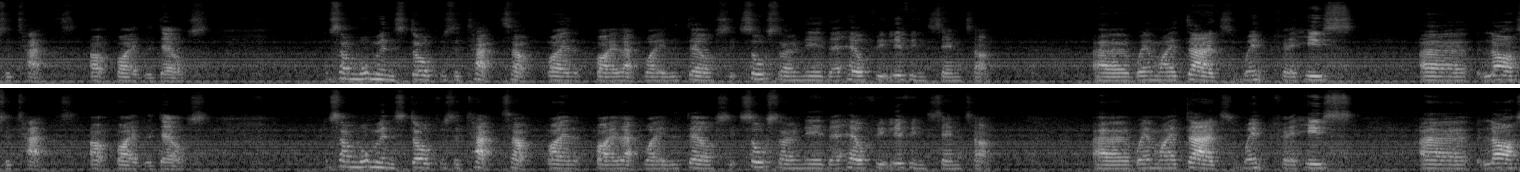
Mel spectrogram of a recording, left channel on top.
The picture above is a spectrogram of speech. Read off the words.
attacked up by the Delce. Some woman's dog was attacked up by that way, the Delce. It's also near the Healthy Living Centre, where my dad went for his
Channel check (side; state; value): both; normal; correlation 0.74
